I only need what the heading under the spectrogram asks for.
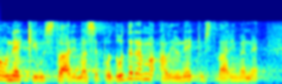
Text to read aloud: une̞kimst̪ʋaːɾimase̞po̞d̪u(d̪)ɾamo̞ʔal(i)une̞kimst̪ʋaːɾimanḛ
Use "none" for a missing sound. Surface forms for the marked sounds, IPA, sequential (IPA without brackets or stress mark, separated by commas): d̪, i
